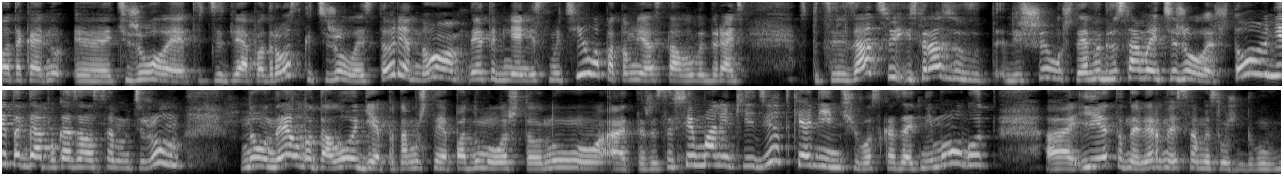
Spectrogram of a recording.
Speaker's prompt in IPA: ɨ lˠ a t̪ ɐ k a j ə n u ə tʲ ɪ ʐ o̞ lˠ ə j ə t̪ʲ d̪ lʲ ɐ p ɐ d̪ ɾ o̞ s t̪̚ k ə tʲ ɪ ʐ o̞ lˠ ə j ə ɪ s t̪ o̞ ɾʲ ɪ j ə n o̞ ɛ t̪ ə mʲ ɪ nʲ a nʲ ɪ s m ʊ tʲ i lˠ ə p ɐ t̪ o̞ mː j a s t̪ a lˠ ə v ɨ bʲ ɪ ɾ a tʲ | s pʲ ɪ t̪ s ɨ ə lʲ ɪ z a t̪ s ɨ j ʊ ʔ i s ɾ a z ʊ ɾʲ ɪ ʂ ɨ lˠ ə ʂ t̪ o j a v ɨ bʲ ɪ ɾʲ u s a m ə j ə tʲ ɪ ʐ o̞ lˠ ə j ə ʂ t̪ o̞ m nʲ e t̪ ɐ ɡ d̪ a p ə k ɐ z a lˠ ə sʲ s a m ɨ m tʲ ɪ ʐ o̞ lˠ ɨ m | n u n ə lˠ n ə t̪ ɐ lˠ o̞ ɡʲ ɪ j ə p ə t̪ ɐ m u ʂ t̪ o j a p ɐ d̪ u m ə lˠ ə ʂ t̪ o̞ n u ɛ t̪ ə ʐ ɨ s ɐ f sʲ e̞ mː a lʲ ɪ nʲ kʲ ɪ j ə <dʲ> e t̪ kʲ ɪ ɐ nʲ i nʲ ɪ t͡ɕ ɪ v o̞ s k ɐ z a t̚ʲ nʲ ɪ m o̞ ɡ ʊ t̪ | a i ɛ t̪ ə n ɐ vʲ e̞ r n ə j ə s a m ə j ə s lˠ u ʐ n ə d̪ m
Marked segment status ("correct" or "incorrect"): correct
